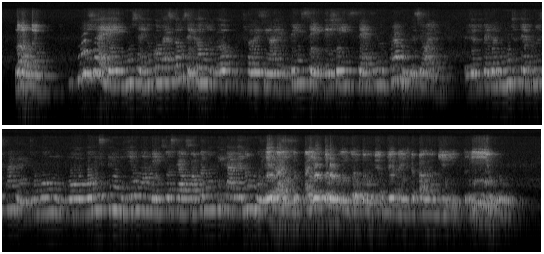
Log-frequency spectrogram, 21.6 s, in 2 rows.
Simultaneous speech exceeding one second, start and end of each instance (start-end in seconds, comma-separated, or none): none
